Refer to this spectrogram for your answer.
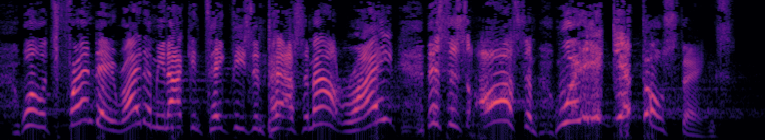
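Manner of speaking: high, loud, excited, fired-up gushing shout. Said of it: "a church that's on fire is like".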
